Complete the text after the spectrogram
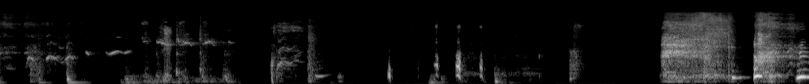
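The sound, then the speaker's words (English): A string of short, scattered throat sounds builds into two loud, harsh coughing bursts near the end, with no talking. “I had a coughing fit.”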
